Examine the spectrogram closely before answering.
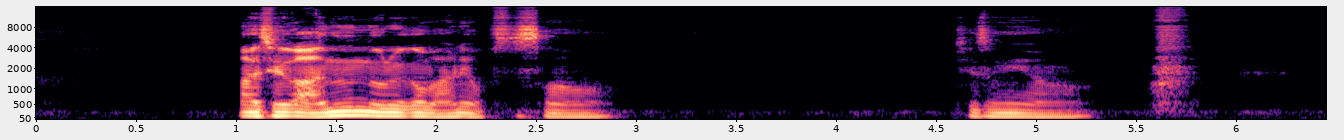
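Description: A young man speaks softly and playfully close to a microphone.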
